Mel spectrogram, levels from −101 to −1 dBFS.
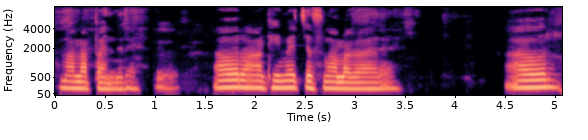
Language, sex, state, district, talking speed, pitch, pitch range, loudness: Hindi, female, Uttar Pradesh, Budaun, 130 wpm, 190 Hz, 175-200 Hz, -20 LUFS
